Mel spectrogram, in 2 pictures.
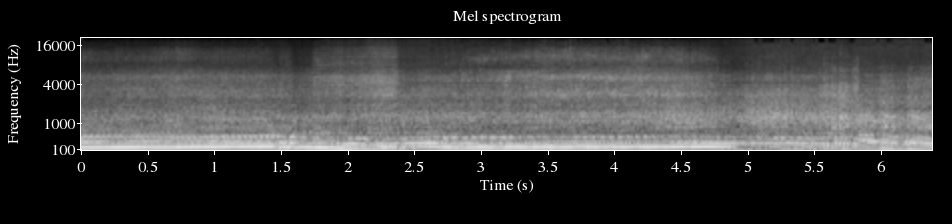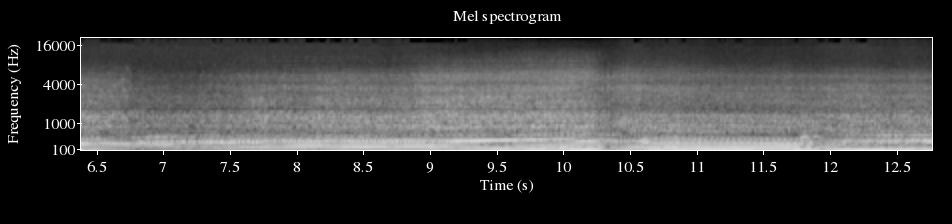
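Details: Honda Civic EG with freshly installed turbo, first start, put in neutral to let revs drop by themselves: engine settles from a blip, revs wander down and back up a little, but it keeps running without stalling.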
